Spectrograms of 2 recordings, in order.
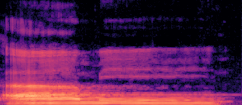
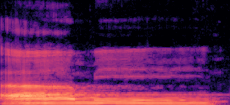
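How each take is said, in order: First: The vowel in the word is drawn out long. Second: The same.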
